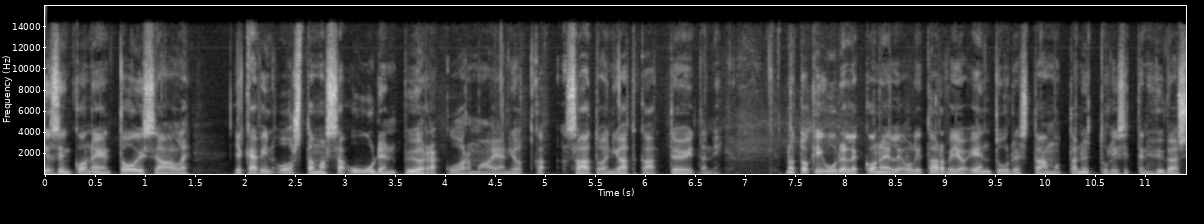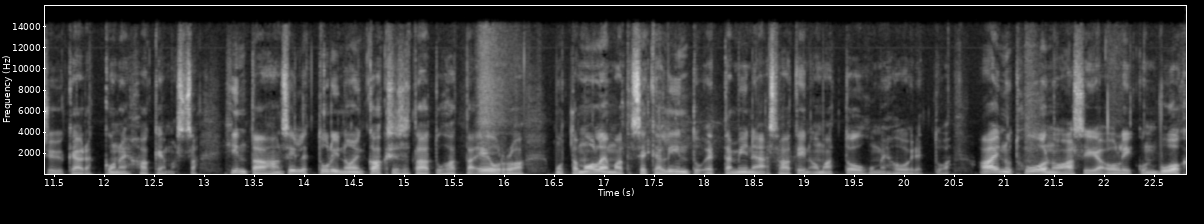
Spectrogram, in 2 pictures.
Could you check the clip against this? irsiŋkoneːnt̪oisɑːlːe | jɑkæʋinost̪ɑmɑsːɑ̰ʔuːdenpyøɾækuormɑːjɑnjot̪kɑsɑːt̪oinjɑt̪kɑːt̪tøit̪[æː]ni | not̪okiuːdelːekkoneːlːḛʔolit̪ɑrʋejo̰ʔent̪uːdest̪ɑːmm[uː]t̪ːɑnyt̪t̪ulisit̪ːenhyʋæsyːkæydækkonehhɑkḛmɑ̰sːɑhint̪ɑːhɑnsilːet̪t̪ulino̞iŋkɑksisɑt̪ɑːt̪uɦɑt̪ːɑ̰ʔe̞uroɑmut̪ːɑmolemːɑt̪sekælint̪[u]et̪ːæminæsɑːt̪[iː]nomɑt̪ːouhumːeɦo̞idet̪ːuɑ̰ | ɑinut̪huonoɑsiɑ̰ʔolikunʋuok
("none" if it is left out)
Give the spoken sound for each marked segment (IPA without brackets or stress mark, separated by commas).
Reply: æ, u, u, iː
